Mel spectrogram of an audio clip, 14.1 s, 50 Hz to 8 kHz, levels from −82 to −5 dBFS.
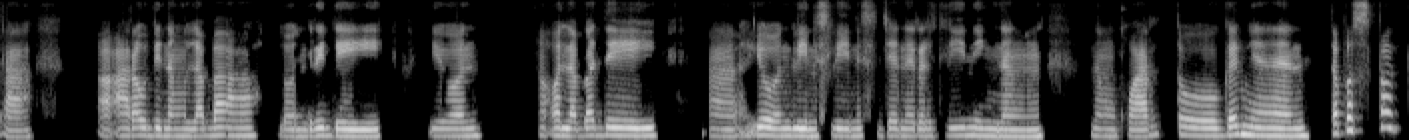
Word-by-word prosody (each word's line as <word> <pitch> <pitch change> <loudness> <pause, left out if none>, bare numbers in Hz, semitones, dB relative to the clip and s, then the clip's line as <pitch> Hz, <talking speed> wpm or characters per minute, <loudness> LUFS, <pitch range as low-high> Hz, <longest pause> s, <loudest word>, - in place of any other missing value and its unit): ah, 135 +1 -3 0.6
a - - -4 0.2
araw 160 0 +1
din 155 -1 0
ng 150 0 -1
laba, 160 +1 0 0.2
laundry 145 +2 0
day, 145 0 +4 0.5
'yun. 150 +1 -2 0.7
Oo, 160 - -2
laba 155 +1 +2
day, 160 -1 +3 0.5
ah, 145 -1 -4
'yun 155 -3 +2
linis, 150 -1 +2
linis 150 0 -3
general 150 -1 -2
cleaning 160 -2 -2
ng 140 0 0 0.6
ng 150 -1 -6
kwarto 155 +2 0
ganyan. 160 -3 +3 0.2
Tapos 260 +6 0
'pag 325 -2 -1
155 Hz, 100 wpm, -24 LUFS, 150-160 Hz, 0.7 s, day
